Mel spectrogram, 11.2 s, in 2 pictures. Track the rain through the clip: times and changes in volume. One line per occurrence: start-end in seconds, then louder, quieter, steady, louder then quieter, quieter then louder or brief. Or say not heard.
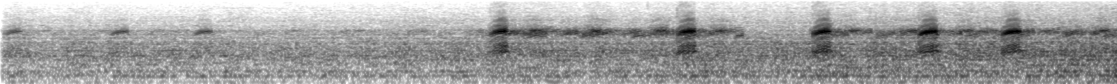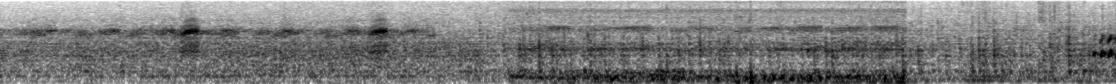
0.0-11.1 louder.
